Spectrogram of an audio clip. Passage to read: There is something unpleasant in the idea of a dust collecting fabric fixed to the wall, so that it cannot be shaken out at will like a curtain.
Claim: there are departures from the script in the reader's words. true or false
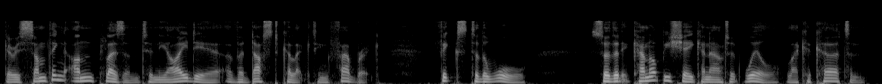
false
